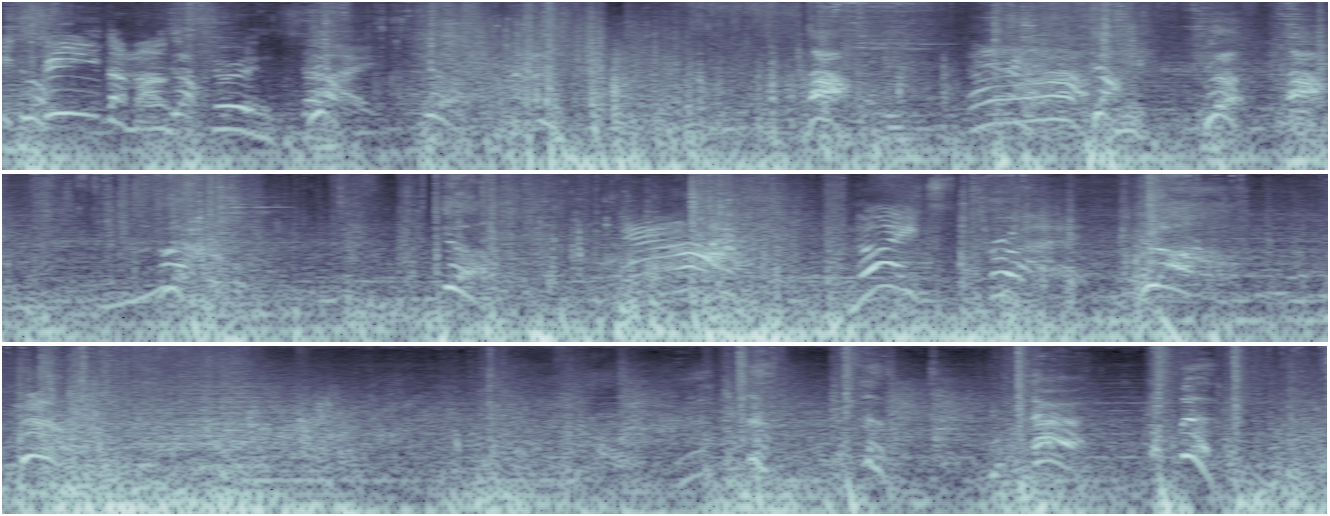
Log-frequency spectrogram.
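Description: Heavy blows land with loud, deep thuds.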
